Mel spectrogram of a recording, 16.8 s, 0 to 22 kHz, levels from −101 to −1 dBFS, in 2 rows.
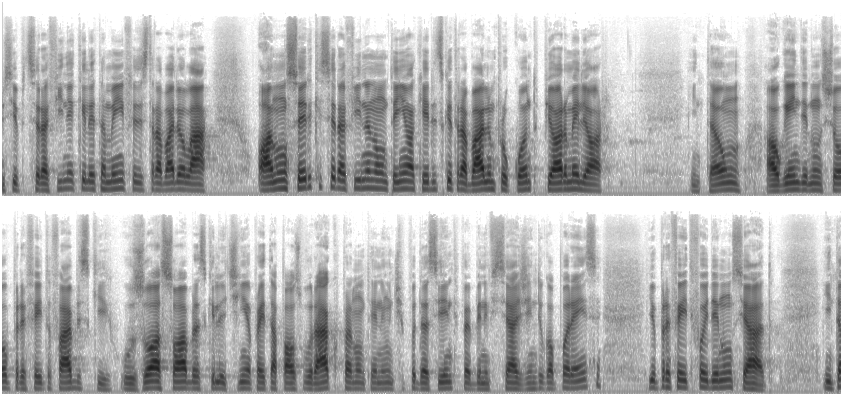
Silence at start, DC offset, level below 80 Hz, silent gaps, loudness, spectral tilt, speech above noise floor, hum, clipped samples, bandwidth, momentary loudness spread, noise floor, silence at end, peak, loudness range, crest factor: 0 s; under 0.1%; -62 dBFS; none; -24 LUFS; -5 dB/octave; 31 dB; none; under 0.1%; 15.5 kHz; 13 LU; -55 dBFS; 0 s; -2 dBFS; 4 LU; 22 dB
